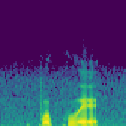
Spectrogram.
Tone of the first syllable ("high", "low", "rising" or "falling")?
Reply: low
